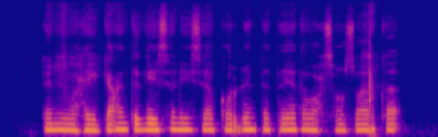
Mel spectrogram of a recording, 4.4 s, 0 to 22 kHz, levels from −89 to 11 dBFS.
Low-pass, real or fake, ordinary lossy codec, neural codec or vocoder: none; fake; none; codec, 44.1 kHz, 2.6 kbps, SNAC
